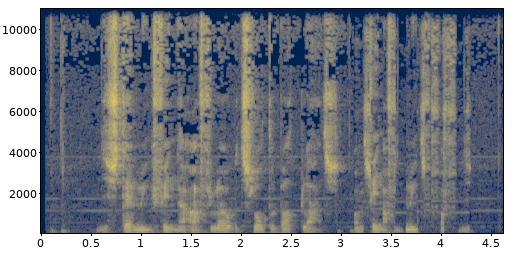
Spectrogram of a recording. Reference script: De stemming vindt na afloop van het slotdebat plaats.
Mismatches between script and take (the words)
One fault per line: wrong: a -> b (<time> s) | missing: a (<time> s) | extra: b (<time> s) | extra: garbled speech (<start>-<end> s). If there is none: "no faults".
missing: van (2.0 s)
extra: garbled speech (3.1-4.3 s)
